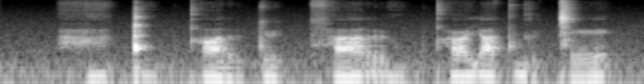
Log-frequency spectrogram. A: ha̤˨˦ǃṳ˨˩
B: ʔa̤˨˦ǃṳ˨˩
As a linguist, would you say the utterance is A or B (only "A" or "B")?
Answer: A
